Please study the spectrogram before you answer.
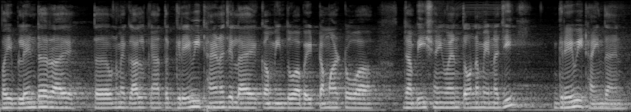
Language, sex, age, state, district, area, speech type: Sindhi, male, 18-30, Gujarat, Junagadh, urban, spontaneous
